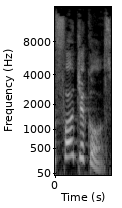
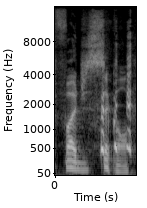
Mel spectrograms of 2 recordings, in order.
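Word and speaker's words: Fudgsicle: Where were the werewolves and where are the fudgicles, you know? And I'm like, no, that sounds terrible. Like, yeah. I don't want to see that. First of all, Harry, it's pronounced fudge sickle.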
